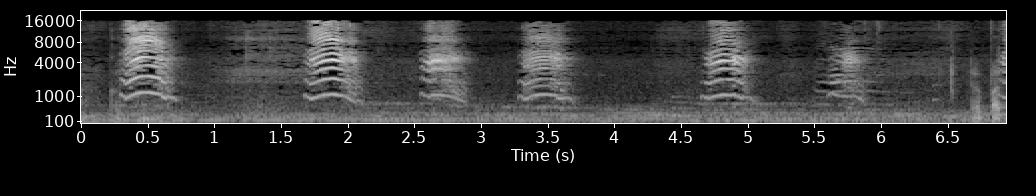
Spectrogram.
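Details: Rescued kitten, newborn and dumped, found in a rubbish bin with maggots, meowing five times in seven seconds: loud, high arched cries with rich harmonics, each rising then falling, separated by quiet gaps with faint low background hum.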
